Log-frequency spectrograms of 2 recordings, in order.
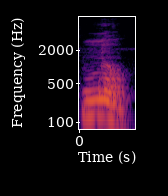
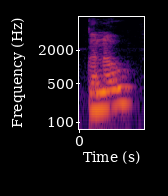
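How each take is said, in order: First: The k at the start is silent. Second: The k at the start is sounded.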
